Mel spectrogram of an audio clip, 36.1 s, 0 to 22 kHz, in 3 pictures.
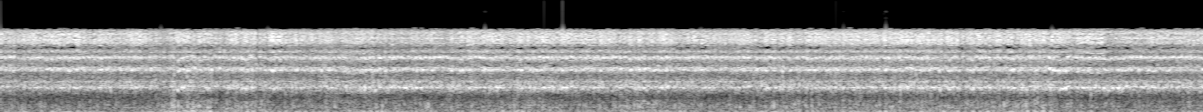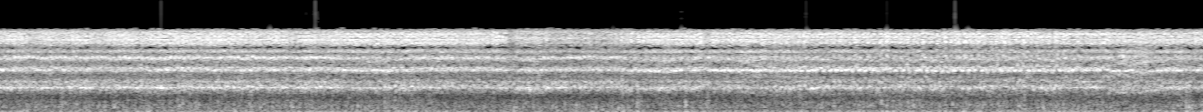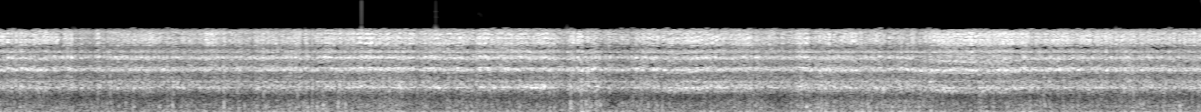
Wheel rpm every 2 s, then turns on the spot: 230, 230, 230, 230, 230, 230, 230, 230, 230, 220, 190, 200, 230, 240, 230, 230, 230, 230.
none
